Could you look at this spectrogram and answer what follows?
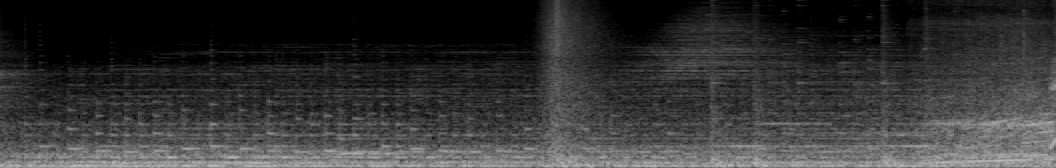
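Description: A car speeds past dangerously close to a pedestrian, its loud engine roaring steadily with a sharp rushing whoosh as it passes midway and a rising engine whine toward the end.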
